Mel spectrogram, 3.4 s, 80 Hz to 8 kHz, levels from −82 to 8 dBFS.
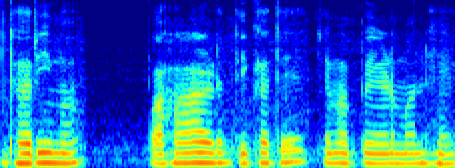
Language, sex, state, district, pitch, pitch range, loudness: Chhattisgarhi, male, Chhattisgarh, Raigarh, 175 Hz, 170-180 Hz, -18 LUFS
